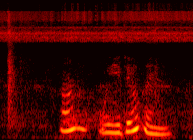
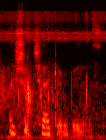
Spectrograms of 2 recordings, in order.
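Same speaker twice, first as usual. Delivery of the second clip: fast soft whisper; quick whisper; 8 dB quieter, much faster than usual. Real, not acted. Owner checking the other cats, quick whisper. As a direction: hurry the words out in a hush.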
